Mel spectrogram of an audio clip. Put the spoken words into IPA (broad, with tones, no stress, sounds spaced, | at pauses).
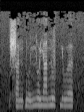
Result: ʂ a˨˩ ŋ ɓ u˨˩˨ ɲ o˧ j a˧˥ n v ə˦˥ k̚ j u˧ ə̯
